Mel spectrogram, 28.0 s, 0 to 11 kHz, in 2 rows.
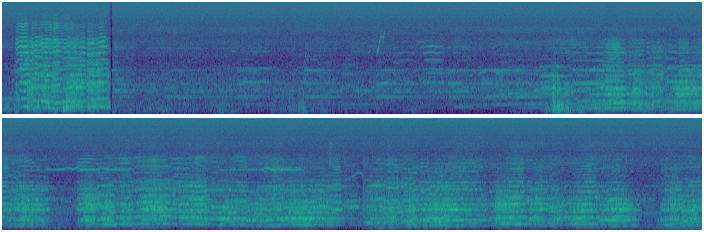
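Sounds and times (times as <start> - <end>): marching brass band: 0.0 - 2.3, 8.6 - 28.0.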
